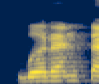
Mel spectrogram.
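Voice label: "berantas", Malay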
